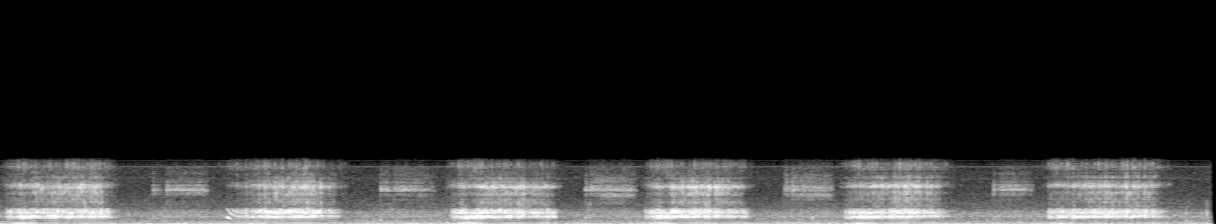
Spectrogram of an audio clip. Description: this baby sounds like a helicopter in a boiler factory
